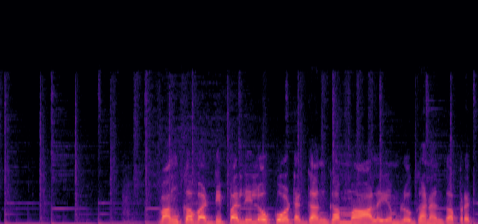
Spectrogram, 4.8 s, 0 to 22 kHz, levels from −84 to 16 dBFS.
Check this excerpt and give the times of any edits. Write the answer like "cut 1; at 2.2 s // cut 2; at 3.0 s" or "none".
cut 1; at 1.2 s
